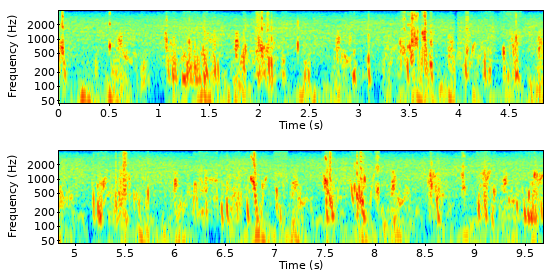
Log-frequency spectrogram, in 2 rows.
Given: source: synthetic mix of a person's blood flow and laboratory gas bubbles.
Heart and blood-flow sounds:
Doppler ultrasound of blood flow; precordium
0.00-0.10 s: bubbles
0.35-0.40 s: bubbles
0.46-0.66 s: bubbles
0.81-0.91 s: bubbles
1.02-1.68 s: bubbles
1.82-2.18 s: bubbles
2.22-2.29 s: bubbles
2.35-2.54 s: bubbles
2.89-3.00 s: bubbles
3.06-3.15 s: bubbles
3.38-3.77 s: bubbles
4.04-4.12 s: bubbles
4.22-4.37 s: bubbles
4.41-4.63 s: bubbles
5.16-5.77 s: bubbles
6.16-6.95 s: bubbles
6.98-7.12 s: bubbles
7.46-7.63 s: bubbles
7.73-8.06 s: bubbles
8.50-8.70 s: bubbles
8.85-8.93 s: bubbles
9.00-9.23 s: bubbles
9.35-9.69 s: bubbles
From the record:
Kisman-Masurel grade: 333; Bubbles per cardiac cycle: rolling drumbeat, 9 or more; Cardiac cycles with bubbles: 50 to 99%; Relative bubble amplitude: loud (0.450 to 0.775); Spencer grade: 3 (all of the cardiac periods contain showers or single bubble signals, but not dominating or overriding the cardiac motion signals); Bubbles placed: only in the low amplitude regions of the cardiac cycle

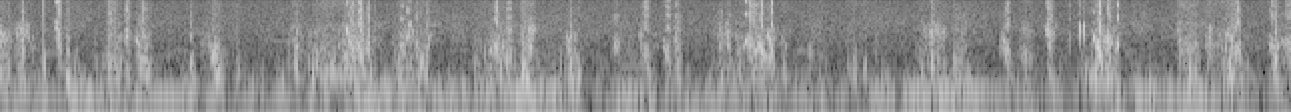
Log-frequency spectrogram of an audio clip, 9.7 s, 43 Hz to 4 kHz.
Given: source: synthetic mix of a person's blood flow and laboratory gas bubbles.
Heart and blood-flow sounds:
Doppler ultrasound of blood flow; subclavian vein
0.00-0.27 s: bubbles
0.32-0.61 s: bubbles
0.76-1.17 s: bubbles
1.40-1.48 s: bubbles
1.53-1.81 s: bubbles
2.17-2.81 s: bubbles
2.93-3.25 s: bubbles
3.54-4.04 s: bubbles
4.17-4.42 s: bubbles
4.59-4.67 s: bubbles
4.78-4.91 s: bubbles
4.95-5.19 s: bubbles
5.37-5.92 s: bubbles
6.05-6.12 s: bubbles
6.34-6.43 s: bubbles
6.46-6.52 s: bubbles
6.89-7.26 s: bubbles
7.48-7.61 s: bubbles
7.64-7.75 s: bubbles
7.82-7.93 s: bubbles
8.00-8.03 s: bubbles
8.07-8.42 s: bubbles
8.80-9.37 s: bubbles
9.51-9.69 s: bubbles
From the record:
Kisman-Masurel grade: 243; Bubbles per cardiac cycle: several, 3 to 8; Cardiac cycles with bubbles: 100%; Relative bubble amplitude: loud (0.450 to 0.775); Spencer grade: 3 (all of the cardiac periods contain showers or single bubble signals, but not dominating or overriding the cardiac motion signals); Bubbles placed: anywhere in the cardiac cycle

